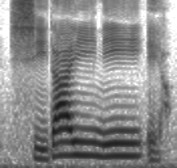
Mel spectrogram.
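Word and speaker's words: 次第に: 발음이요. 시다이니예요.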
